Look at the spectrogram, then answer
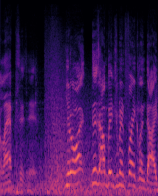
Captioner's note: lightning thunders faintly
